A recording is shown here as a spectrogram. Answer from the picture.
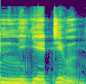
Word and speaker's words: negative: NEGATIVE, तो N से पढ़ेंगे न, ई से बड़ी ई की मात्रा का उच्चारण करेंगे, GA से पढ़ेंगे गे, GA से गे, और T से पढ़ेंगे टा, आई से छोटी ई की मात्रा, और VE से वाह, तो इसे पढ़ेंगे निगेटिव। क्या पढ़ेंगे?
